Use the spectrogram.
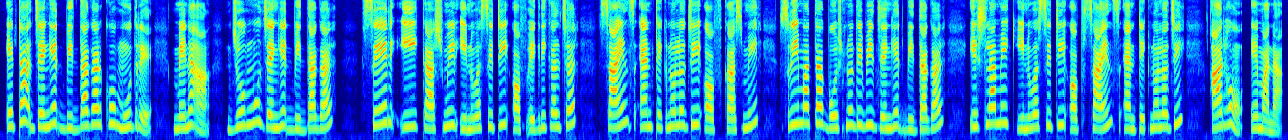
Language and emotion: Santali, neutral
